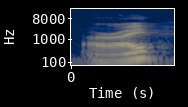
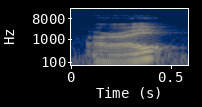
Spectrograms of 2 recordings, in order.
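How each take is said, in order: The two takes are said the same way.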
